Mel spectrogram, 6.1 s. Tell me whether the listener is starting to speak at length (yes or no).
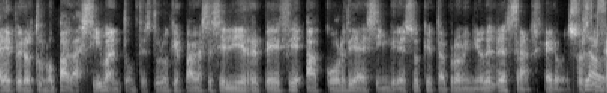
yes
